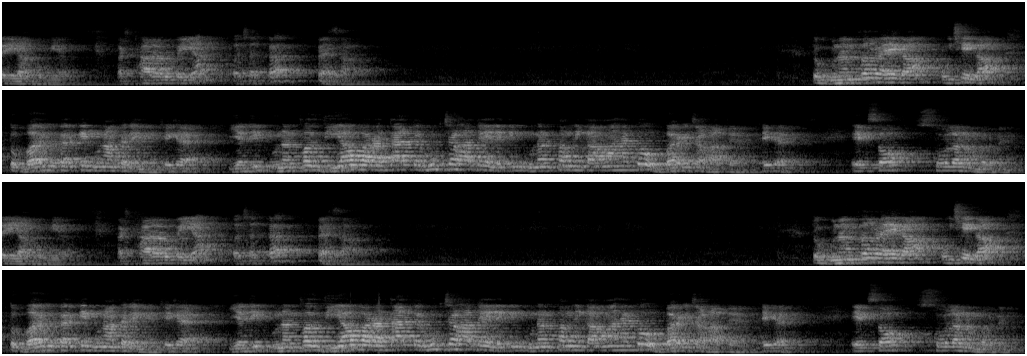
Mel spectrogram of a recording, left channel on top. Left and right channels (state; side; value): normal; both; correlation 0.60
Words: हो गया, 18 रुपया 75 पैसा। तो गुणनफल रहेगा, पूछेगा तो वर्ग करके गुना करेंगे। ठीक है, यदि गुणनफल दिया हुआ रहता है तो रूट चढ़ाते हैं, लेकिन गुणनफल निकालना है तो वर्ग चढ़ाते हैं। ठीक है, 116 नंबर में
